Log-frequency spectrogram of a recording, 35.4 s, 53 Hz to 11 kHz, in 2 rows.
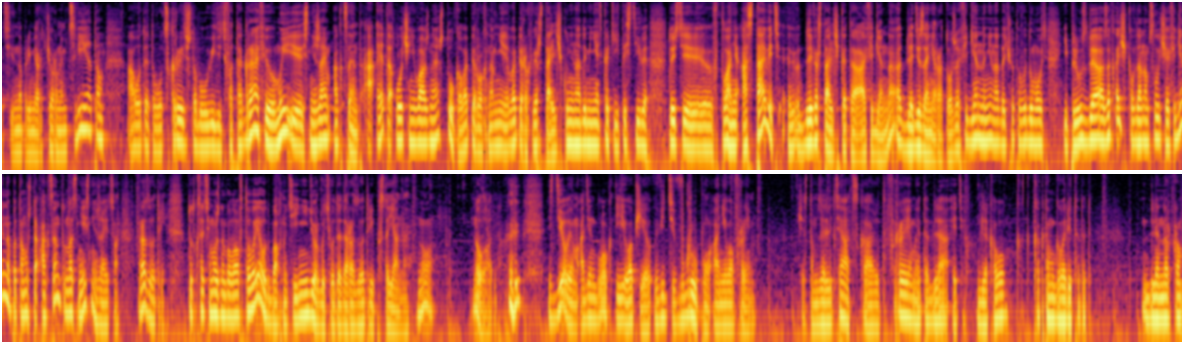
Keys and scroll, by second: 5.4 super+z, 24.0 super+s, 24.7 super+s.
